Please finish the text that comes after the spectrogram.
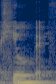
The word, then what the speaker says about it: QBING: It's actually QBING, but Q is just the letter Q. So when pronounced, it's like QBING.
